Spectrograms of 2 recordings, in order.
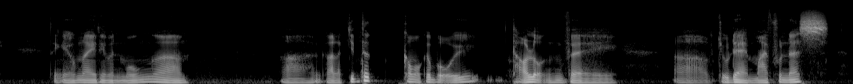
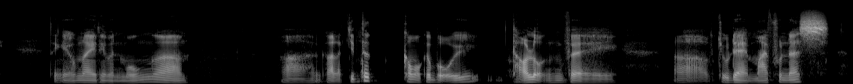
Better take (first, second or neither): first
